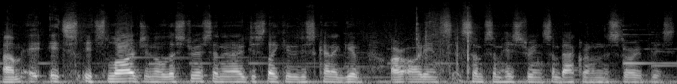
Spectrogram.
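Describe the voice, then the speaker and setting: A man hosts an interview in a warm, mellow voice, friendly and a bit rambling, with frequent fillers as he frames his questions. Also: medium pitch, flat delivery, fairly quick, faint music behind, low-quality recording. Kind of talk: interview hosting.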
